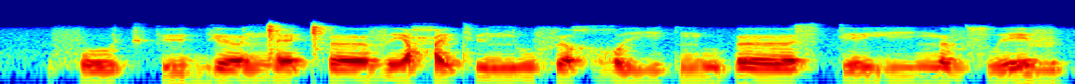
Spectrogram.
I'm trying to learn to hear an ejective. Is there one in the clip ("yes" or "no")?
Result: yes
